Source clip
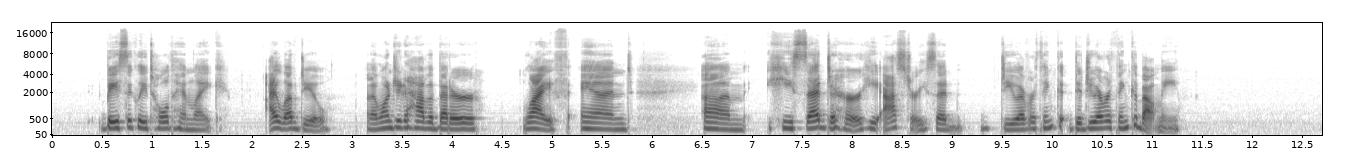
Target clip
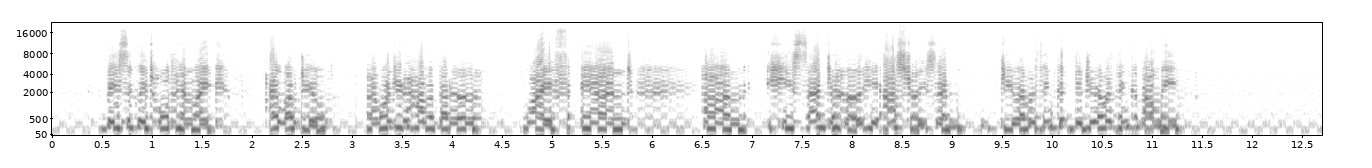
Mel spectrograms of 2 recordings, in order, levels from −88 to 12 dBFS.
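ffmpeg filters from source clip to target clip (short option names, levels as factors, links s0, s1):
-af "areverse,acompressor=threshold=0.0398:ratio=5,areverse,aeval=exprs='0.178*(cos(1*acos(clip(val(0)/0.178,-1,1)))-cos(1*PI/2))+0.0316*(cos(3*acos(clip(val(0)/0.178,-1,1)))-cos(3*PI/2))':c=same,equalizer=f=125:t=o:w=1:g=10,equalizer=f=250:t=o:w=1:g=7,equalizer=f=2000:t=o:w=1:g=6,equalizer=f=4000:t=o:w=1:g=8,equalizer=f=8000:t=o:w=1:g=-5,asoftclip=type=tanh:threshold=0.0596,afftfilt=real='re*gt(sin(2*PI*6.4*pts/sr)*(1-2*mod(floor(b*sr/1024/250),2)),0)':imag='im*gt(sin(2*PI*6.4*pts/sr)*(1-2*mod(floor(b*sr/1024/250),2)),0)':win_size=1024:overlap=0.75"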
